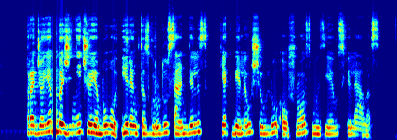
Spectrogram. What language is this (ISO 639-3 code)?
lit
